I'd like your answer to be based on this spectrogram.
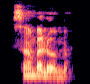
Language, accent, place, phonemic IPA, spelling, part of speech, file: French, France, Lyon, /sɛ̃.ba.lɔm/, czimbalum, noun, LL-Q150 (fra)-czimbalum.wav
- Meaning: cimbalom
